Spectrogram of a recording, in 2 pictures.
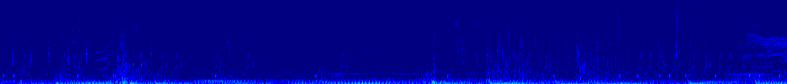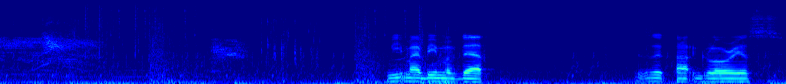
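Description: Game sound effects pop and splat rapidly as shots fire.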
